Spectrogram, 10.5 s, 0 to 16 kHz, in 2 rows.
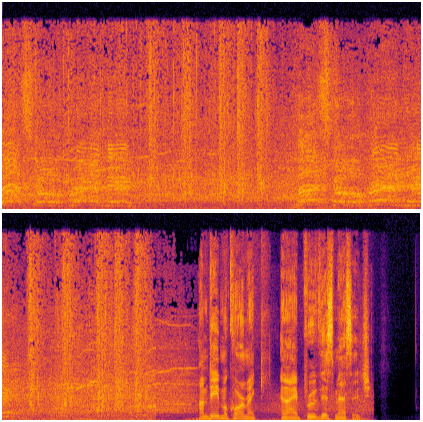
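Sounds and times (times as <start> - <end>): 
large crowd chanting a political slogan in unison: 0.0 - 7.2
speech: 7.7 - 9.9.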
